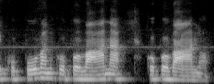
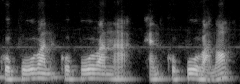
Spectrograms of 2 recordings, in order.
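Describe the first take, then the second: First: "kupovana, kupovano" stressed on long -va-, after "kupuvan" on -pu-; "kupuvan, kupovana, kupovano" with the accent shifting rightward to -va-; mobile accent. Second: "kupuvan, kupuvana, and kupuvano" each stressed on the stem's -pu-; stem accent. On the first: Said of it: "through secondary mobility modified". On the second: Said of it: "original accent on the stem". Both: Shown as a demonstration.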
